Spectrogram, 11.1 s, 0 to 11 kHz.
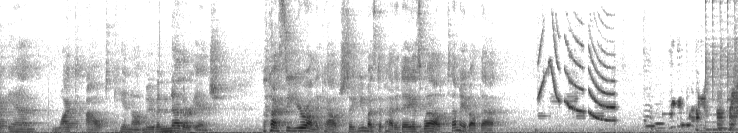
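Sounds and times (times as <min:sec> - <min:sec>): electronic robot chirps: 0:08.0 - 0:11.0.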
